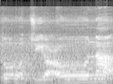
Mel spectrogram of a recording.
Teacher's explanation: را ساکن سے پہلے پیش ہو، را پھر بھی پر ہے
